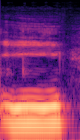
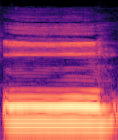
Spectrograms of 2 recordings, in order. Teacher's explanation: hopefully you can feel that e your tongue is up there that's a high vowel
